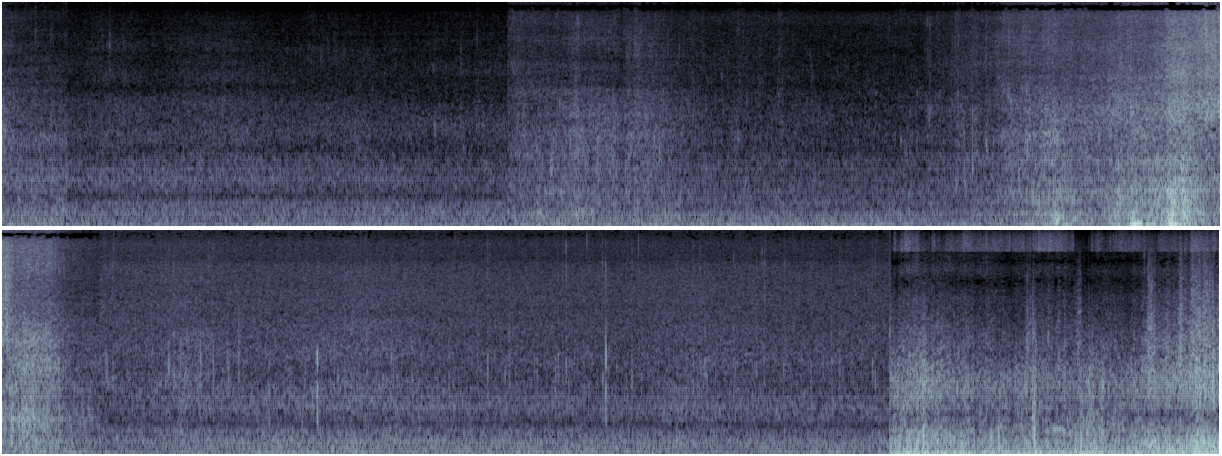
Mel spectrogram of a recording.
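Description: Small waves washing onto a rocky, sandy shore, with wind on the microphone; one wave surges and breaks louder about ten seconds in. Near the end the sound cuts to louder, steady rushing wind noise from a moving car.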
